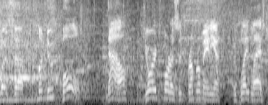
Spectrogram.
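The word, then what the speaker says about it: Gheorghe Mureșan: International Applause thank you George Morrison I understand is how he pronounces his name from Romania played in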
